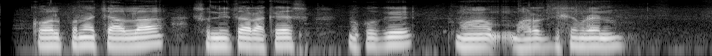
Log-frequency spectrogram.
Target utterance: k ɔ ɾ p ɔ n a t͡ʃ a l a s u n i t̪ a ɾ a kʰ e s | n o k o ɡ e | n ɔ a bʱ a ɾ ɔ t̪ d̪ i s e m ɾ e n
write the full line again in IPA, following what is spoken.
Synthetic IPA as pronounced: k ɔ l p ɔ n a t͡ʃ a l a s u n i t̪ a ɾ a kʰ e s | n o k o ɡ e | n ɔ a bʱ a ɾ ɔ t̪ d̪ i s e m ɾ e n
